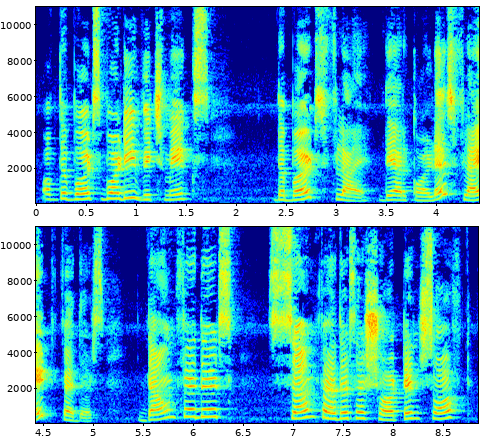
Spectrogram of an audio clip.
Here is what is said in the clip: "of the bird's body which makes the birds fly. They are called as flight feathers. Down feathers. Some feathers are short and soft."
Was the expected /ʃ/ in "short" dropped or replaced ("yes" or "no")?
no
